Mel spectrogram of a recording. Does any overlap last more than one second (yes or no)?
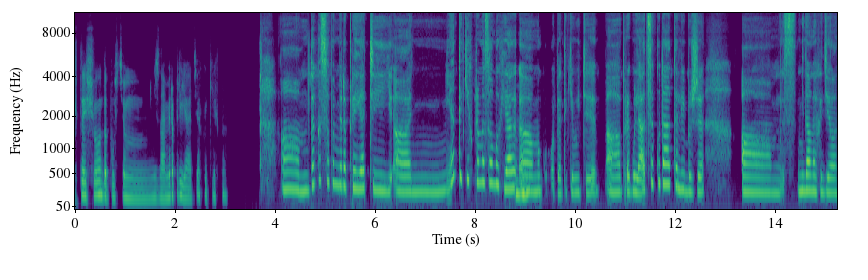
no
